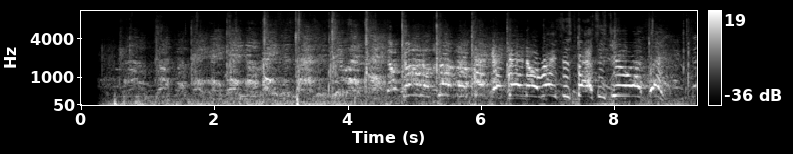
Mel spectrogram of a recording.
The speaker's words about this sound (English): Like many of the anti-Trump actions around the country this past weekend, the marchers' chants focused on racism and fascism.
